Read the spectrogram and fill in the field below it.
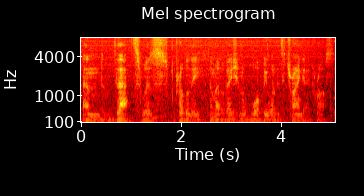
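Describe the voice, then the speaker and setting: Deep-voiced and flat, a man from the UK talks at normal speed while loud music plays behind him. As writer-director of the film, he thinks aloud earnestly at a post-screening Q&A in a screening room, speaking up without a working mic. The recording has a distant room quality.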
